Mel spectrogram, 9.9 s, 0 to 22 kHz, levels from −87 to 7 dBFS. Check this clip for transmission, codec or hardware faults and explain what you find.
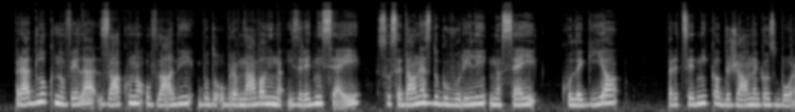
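One transmission fault stands out: a call bitrate drop across the speech from 0.39 s to 6.13 s. The speech turns rough and watery, and the upper frequencies thin out into a muffled tone, worst for a stretch of about 2.4 s before clarity returns. The degradation fits the encoder being pushed from roughly 64 kbps down to around 20 kbps after the call's bandwidth estimate fell. With so few bits, Opus quantises coarsely and trims the high band until the rate recovers.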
